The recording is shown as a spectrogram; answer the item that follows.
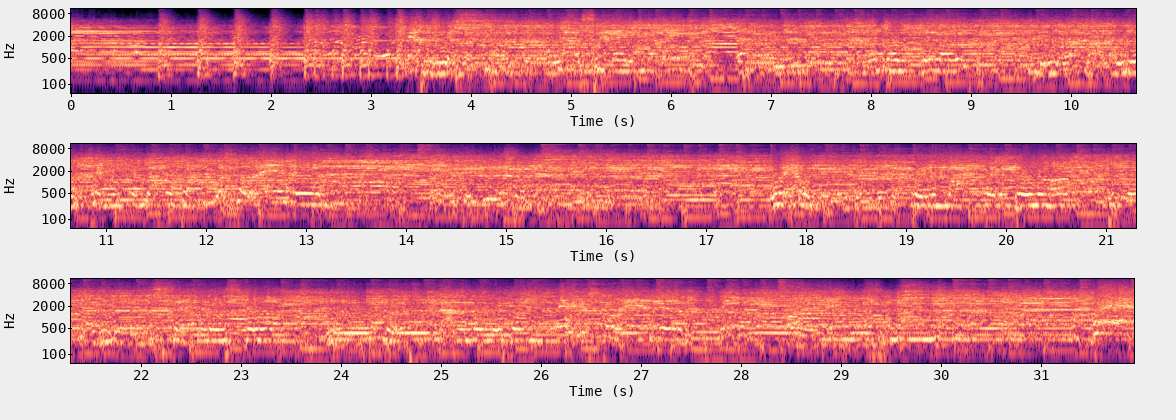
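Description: Live garage rock band playing: electric guitar at first, then the full band with bass guitar and drums coming in a few seconds in and playing on at a steady, loud level.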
